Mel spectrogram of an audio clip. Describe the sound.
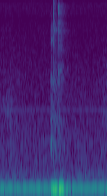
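A single sharp tongue click, made with the mouth as a sound effect imitating a horse's hoof, stands out clearly over a low, steady electrical hum. No one speaks.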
